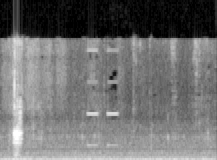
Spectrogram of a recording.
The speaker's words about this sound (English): So, my car's got this sensor thing that is supposed to be helpful. So, if you pass a line without having your indicator on, it will beep at you.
